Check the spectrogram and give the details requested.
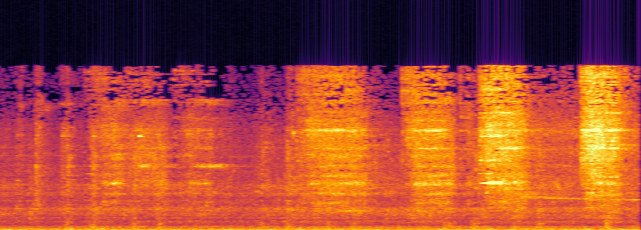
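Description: Loaded covered goods wagons of a freight train rolling past: a steady rumble and clatter of steel wheels on rail, with several brief bursts of high hiss and thin wheel squeals in the second half.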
